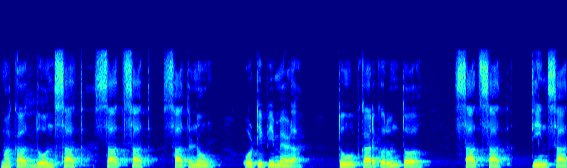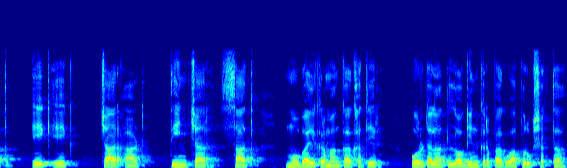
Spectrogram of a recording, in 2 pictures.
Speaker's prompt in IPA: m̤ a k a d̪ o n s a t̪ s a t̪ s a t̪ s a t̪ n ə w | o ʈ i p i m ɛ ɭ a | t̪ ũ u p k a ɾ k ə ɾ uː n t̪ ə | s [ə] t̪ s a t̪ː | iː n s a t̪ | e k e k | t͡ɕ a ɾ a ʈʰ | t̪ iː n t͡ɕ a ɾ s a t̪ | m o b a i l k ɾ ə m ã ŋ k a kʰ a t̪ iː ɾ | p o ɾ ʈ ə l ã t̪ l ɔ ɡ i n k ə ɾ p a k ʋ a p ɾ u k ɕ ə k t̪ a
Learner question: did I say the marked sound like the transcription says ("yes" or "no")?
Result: no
